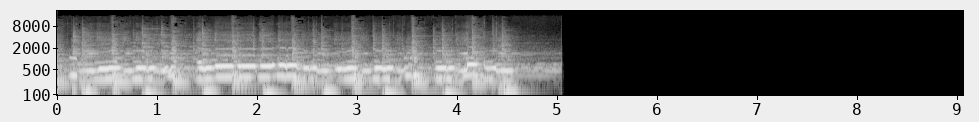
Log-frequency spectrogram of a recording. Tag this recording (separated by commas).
Music, woodwind instrument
